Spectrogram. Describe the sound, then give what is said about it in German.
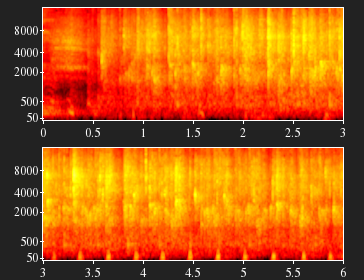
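A crowd breaks into sustained applause for the show's history segment, a dense crackle of many hands clapping at once, with a steady rhythmic beat of low thumps joining partway through and continuing to the end. “Ein Applaus für unsere Historie.”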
